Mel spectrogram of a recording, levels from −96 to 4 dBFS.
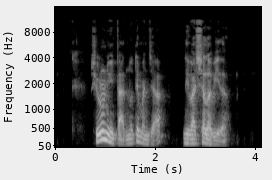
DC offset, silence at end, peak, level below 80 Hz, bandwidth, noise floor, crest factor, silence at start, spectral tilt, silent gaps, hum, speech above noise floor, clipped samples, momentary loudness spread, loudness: under 0.1%; 0.7 s; -12 dBFS; -64 dBFS; 11.5 kHz; -73 dBFS; 18 dB; 0.75 s; -5.5 dB/octave; none; none; 45 dB; under 0.1%; 14 LU; -28 LUFS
